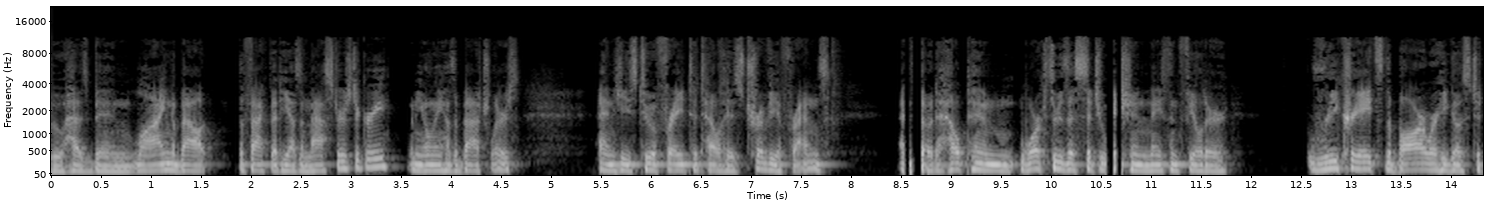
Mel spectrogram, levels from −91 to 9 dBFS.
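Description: The audio is speech, and a low bitrate low-delay AAC encoder, likely AAC-ELD at around 32 kbps, is the most probable source of the damage heard throughout. Its short frames cannot separate the pitch harmonics cleanly at this rate, so the voice comes out rough and grainy, with noise filling the gaps between harmonics and a top band that sounds thin and synthetic. That codec damage is plainly audible across the whole clip. On top of that, there are two bursts of AAC frame loss with muting, where the decoder zeroed the missing frames. The first, from 8.51 to 8.76 s, sounds like scattered dropouts adding up to about 180 ms of lost audio, with the longest single gap around a tenth of a second. The second, from 10.53 to 10.70 s, loses about 140 ms in the same broken-up way, its longest gap somewhat shorter. Because the overlapping windows fade the sound down and back up, each gap is a soft-edged hole in the voice.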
